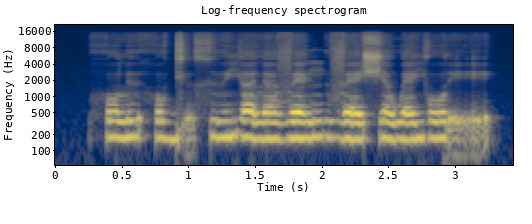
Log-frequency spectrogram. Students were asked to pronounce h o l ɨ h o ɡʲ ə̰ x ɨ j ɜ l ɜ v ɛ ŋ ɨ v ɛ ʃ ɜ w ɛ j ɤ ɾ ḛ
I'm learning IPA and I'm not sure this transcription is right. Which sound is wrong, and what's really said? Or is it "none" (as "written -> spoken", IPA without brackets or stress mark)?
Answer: ɤ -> o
